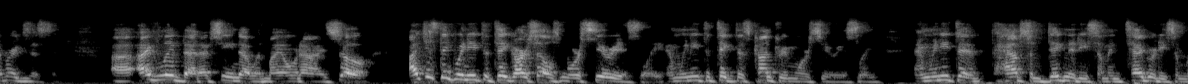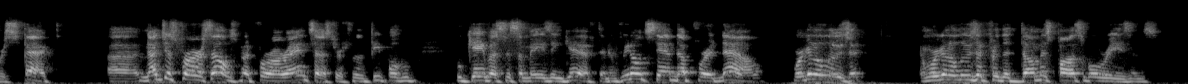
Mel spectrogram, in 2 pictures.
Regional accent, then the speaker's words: Dominican Republic; now in United States; Because I'm from the Dominican Republic. I grew up under Joaquin Balaguer

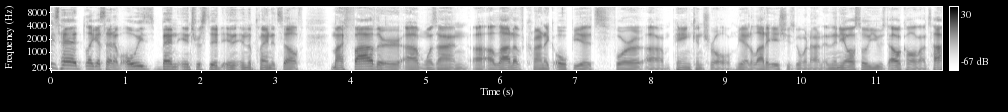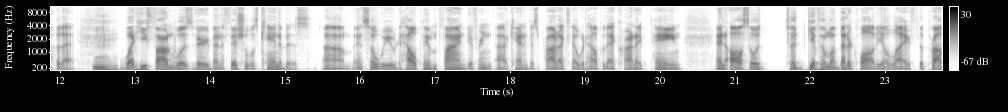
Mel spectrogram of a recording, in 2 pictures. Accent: Madison, Wisconsin, United States; Well, I'm from Madison, Wisconsin. I was born on the north side, and I haven't left.

